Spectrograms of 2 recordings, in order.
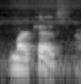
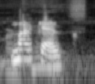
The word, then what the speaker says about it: Marquez: The QU is a K sound, not a Q. Marquez. Marquez.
